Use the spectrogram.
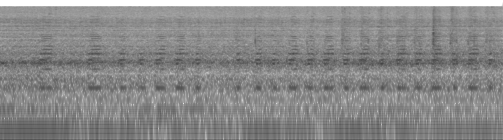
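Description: A car horn honks in a GTA game mod over a steady engine drone and road noise, the sustained tone holding loud and close through the whole stretch.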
